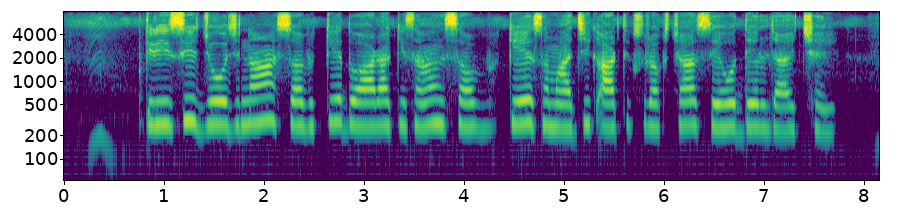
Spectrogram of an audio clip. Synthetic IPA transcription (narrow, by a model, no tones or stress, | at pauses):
kɾisid͡ʒod͡ʒnasəbʱked̪waɾakisansəbʱkesamad͡ʒikaɾt̪ʰiksuɾəkt͡ʃʰaseɦod̪eld͡ʒaet̪t͡ʃʰɛ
